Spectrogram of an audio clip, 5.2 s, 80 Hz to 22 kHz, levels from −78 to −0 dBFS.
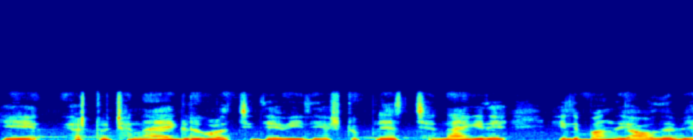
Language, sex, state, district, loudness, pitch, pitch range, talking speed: Kannada, male, Karnataka, Bijapur, -18 LUFS, 190 Hz, 180-200 Hz, 160 wpm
